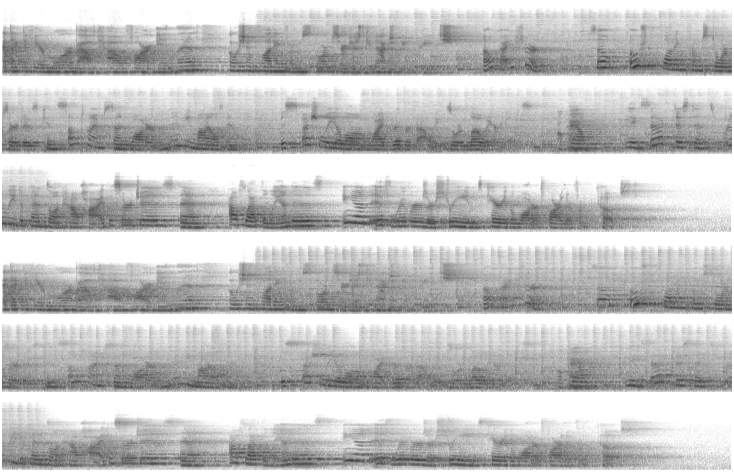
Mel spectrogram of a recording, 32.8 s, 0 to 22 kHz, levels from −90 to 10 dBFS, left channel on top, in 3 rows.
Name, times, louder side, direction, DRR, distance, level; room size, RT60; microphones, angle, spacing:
voice 1, 0.0-6.8 19.3-19.7, left 2 dB, 35° left, 1 dB, 1.1 m, -26 dB
sound 1, 3.7-22.5, equal, 70° right, 3.2 m, -36 dB
voice 2, 7.2-8.1 8.8-9.2 9.4-14.8 15.1-18.9 19.4-19.7 20.3-24.9 25.3-26.7 27.0-31.3, left 2 dB, 80° left, 5 dB, 0.9 m, -24 dB
14.5 x 8.7 x 6.4 m, 2.1 s
head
